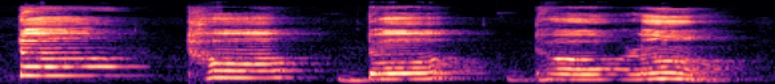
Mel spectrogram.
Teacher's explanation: We are pronounced by touching मूर्धा. मूर्धा means hard palate. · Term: मूर्धज्ञाः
